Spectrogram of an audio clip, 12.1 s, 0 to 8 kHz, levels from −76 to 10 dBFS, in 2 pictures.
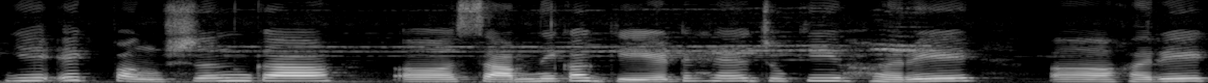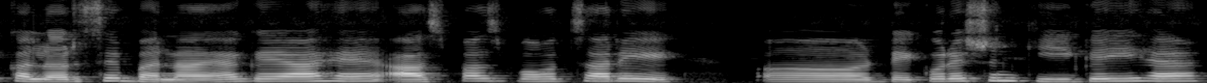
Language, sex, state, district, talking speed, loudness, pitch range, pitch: Hindi, female, Bihar, Jamui, 135 wpm, -18 LUFS, 200-250 Hz, 230 Hz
